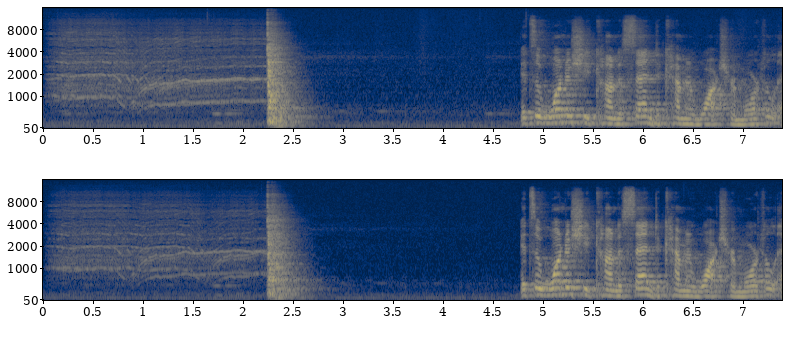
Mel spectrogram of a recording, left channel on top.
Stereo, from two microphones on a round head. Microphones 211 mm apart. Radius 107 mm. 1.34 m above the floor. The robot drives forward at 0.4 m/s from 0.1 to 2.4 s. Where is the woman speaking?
30° right (ahead or behind), 1.2 m.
